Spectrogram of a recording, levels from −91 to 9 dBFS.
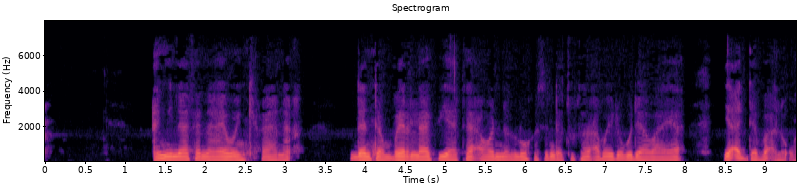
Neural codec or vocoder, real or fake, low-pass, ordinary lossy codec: none; real; 7.2 kHz; MP3, 32 kbps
